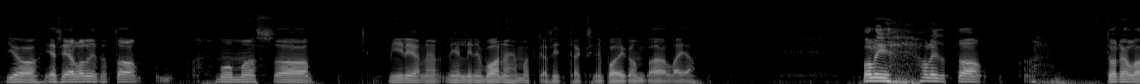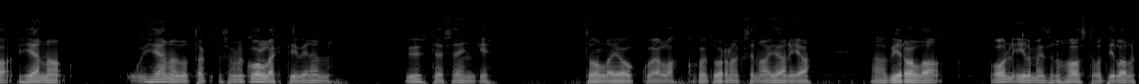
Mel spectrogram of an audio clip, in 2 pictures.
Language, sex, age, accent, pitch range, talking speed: Finnish, male, 20-39, native, 90-105 Hz, 90 wpm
